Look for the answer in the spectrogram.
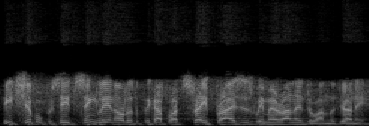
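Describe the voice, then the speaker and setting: Actor as a fast-talking, dashing pirate captain. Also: male voice, on the high side, lightly acted. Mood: decisive, commanding. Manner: brisk, wry, commanding. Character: dashing, confident, wry buccaneer captain. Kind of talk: 1930s radio drama acting. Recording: tinny, very noisy old radio recording.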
